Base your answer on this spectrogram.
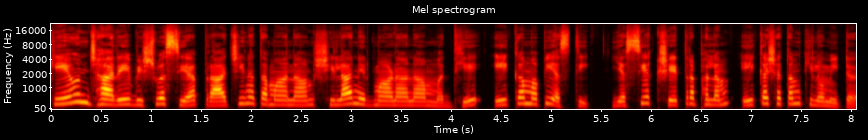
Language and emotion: Sanskrit, neutral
